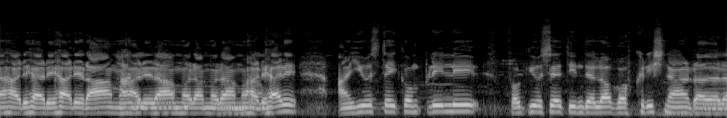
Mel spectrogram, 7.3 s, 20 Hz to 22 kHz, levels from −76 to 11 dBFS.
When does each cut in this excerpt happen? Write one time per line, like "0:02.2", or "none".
none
